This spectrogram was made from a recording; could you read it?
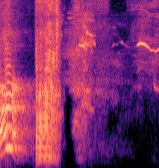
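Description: A dog bark sound effect played from a soundboard: two loud barks in quick succession, followed by a softer whine and a faint high-pitched squeak.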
